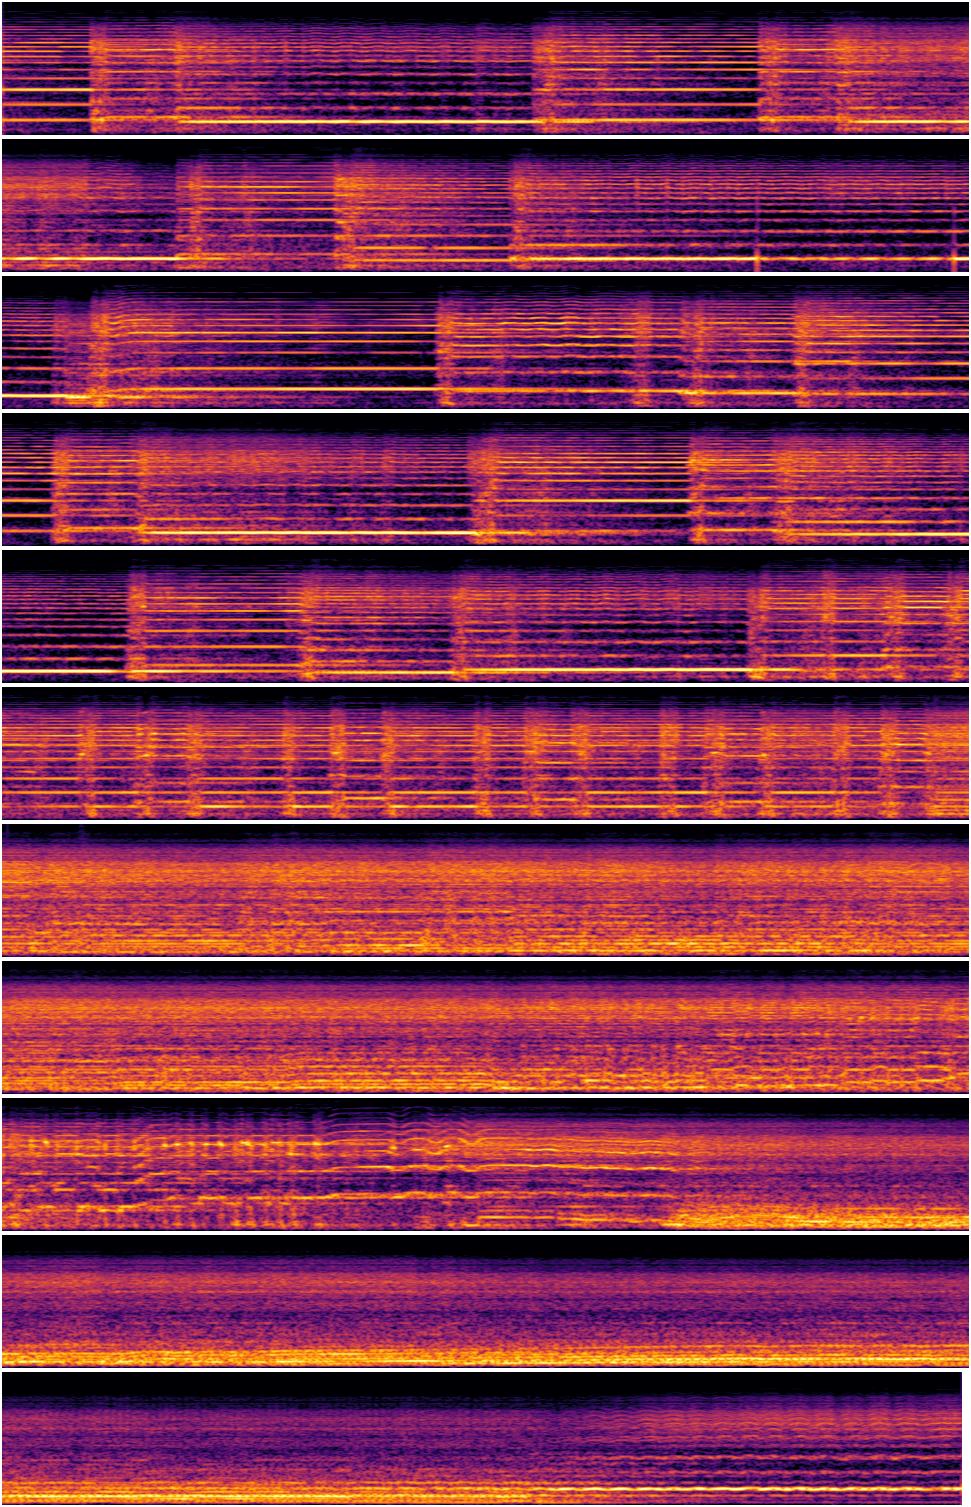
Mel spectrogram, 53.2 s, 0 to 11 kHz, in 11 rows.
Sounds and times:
Electric guitar: 0.0s - 53.1s
Strum: 23.2s - 52.2s.

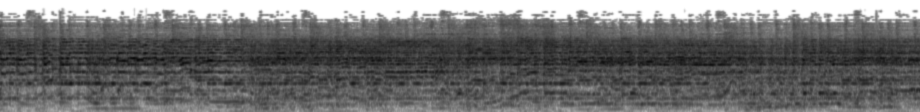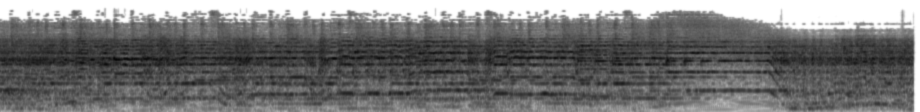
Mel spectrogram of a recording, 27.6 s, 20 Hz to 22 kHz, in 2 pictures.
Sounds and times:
Electric guitar: 0.0s - 27.6s.

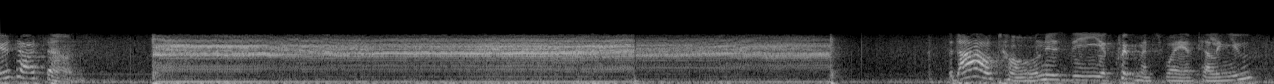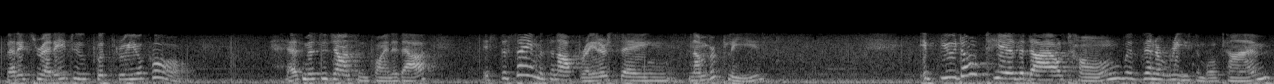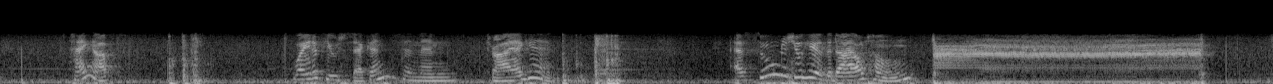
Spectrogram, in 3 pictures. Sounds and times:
Speech: 0.0s - 0.9s, 9.5s - 14.7s, 15.5s - 20.5s, 21.9s - 25.5s, 26.2s - 26.7s, 28.4s - 31.1s, 32.8s - 34.7s.

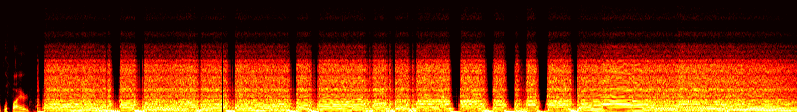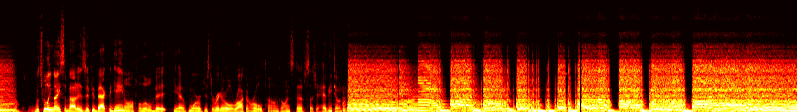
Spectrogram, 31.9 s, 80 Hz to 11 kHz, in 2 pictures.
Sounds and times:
Speech: 0.0s - 0.6s, 16.5s - 22.9s
Electric guitar: 0.6s - 16.5s, 22.8s - 31.8s.

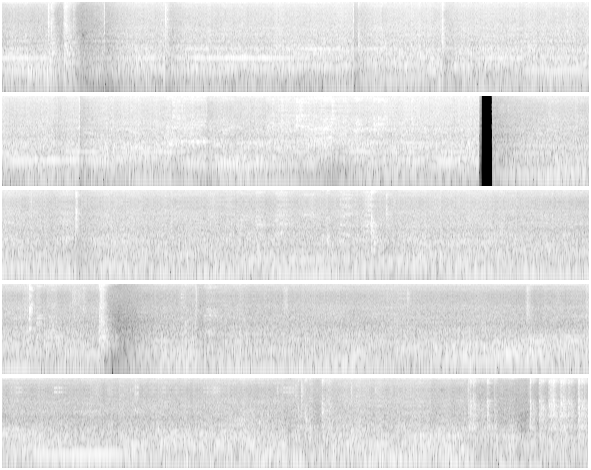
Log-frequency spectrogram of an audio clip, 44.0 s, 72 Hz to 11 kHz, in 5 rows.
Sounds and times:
Vehicle: 0.0s - 44.0s.

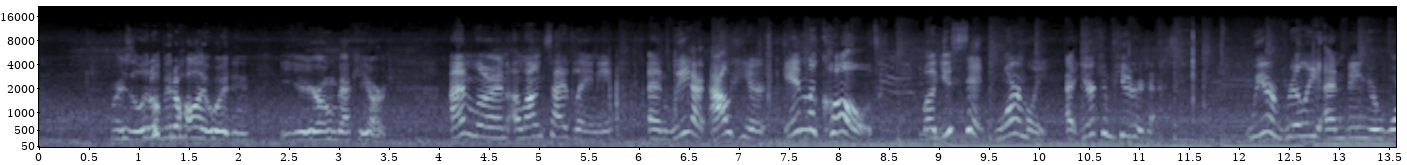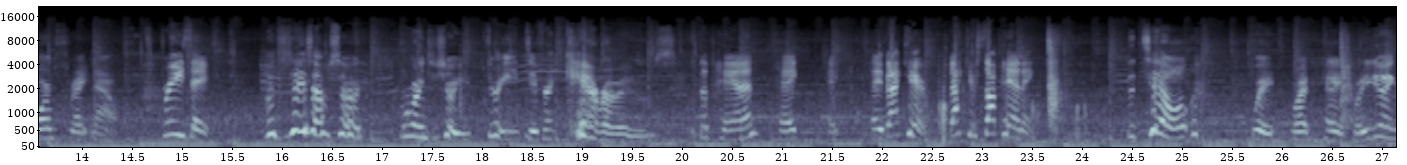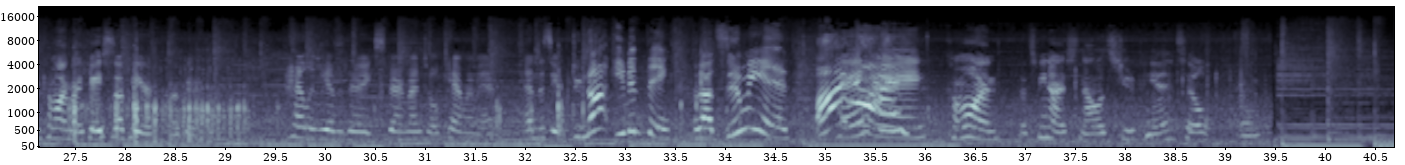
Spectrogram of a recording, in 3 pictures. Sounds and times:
Music: 6.1s - 36.4s, 37.4s - 40.6s.

